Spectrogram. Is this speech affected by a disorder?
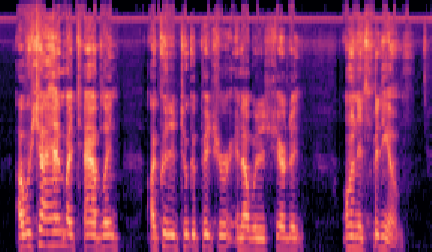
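Yes: cerebral palsy; voice sound affected.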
